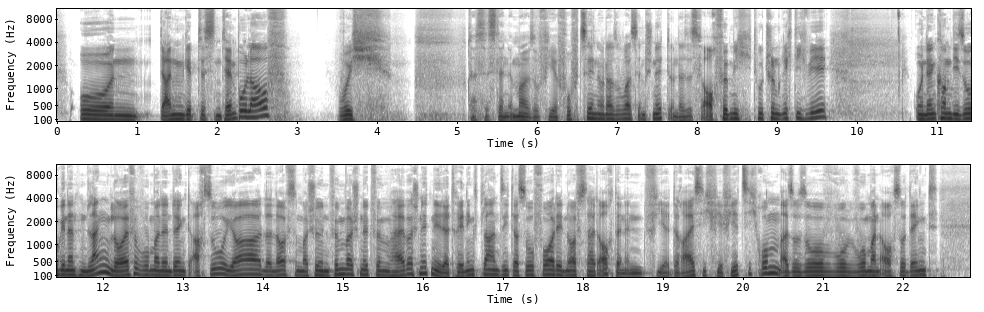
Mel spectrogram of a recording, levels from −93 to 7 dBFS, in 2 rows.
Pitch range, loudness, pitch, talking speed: 110-135 Hz, -19 LUFS, 125 Hz, 200 wpm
